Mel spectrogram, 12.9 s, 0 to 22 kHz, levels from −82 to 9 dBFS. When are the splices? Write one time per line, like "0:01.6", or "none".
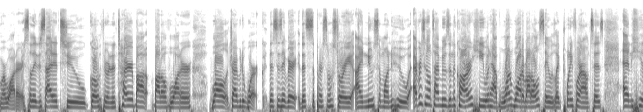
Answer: none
